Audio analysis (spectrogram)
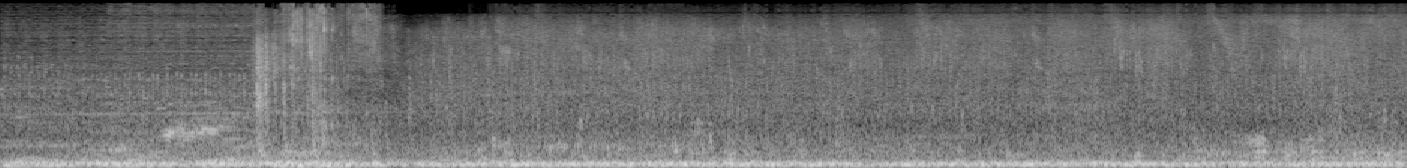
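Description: A continuous low, sloshing hum with watery swishing, the Star Citizen Stinger spaceship, runs steadily throughout, like a dishwasher in a rinse cycle, with a brief hiss early on.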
